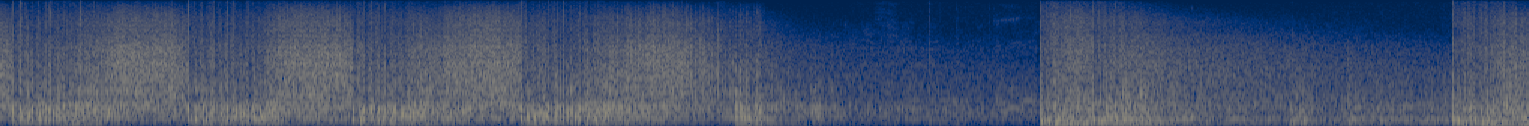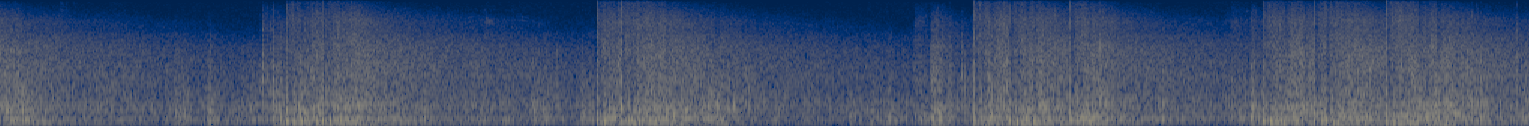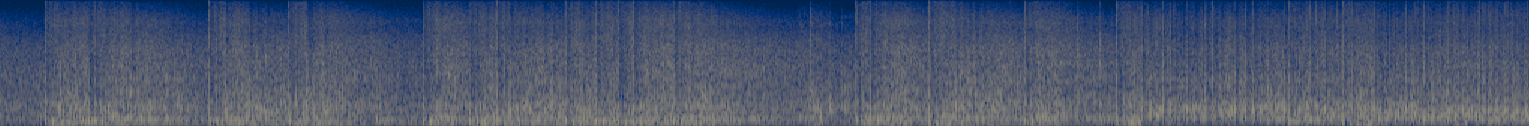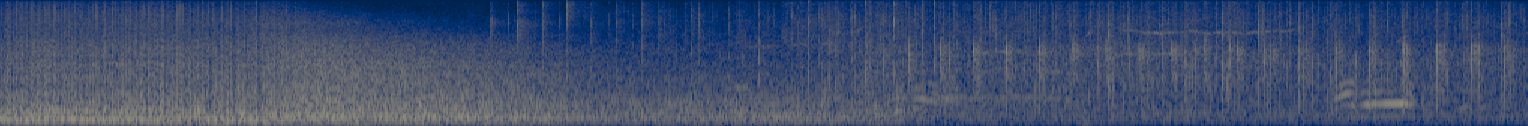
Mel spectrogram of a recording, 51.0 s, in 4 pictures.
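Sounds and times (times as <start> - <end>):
firework shells bursting: 42.0 - 50.9.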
